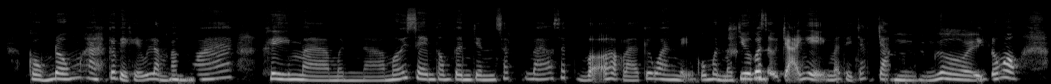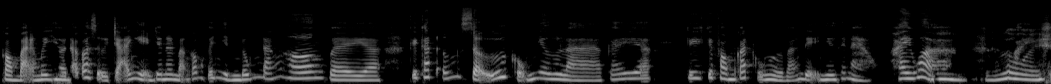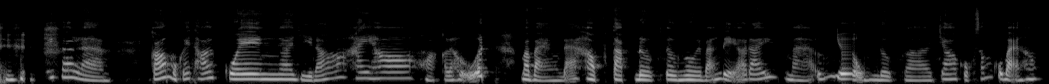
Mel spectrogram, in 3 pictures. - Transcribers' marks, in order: static; distorted speech; tapping; chuckle; chuckle
- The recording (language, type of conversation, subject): Vietnamese, podcast, Bạn có thể chia sẻ một trải nghiệm đáng nhớ khi gặp người bản địa không?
